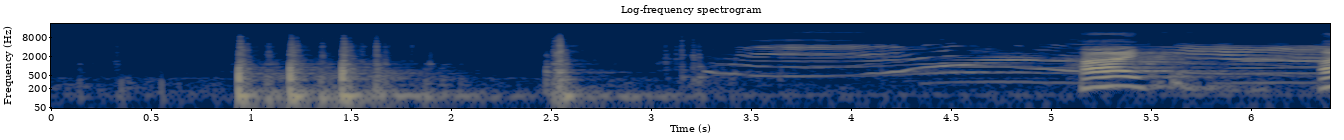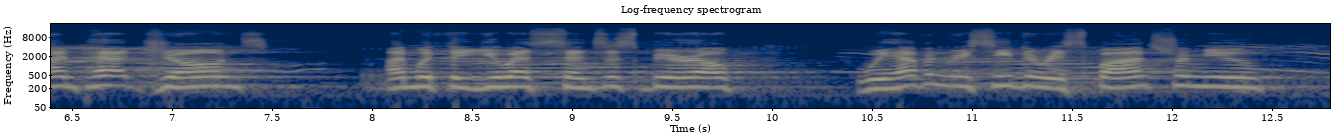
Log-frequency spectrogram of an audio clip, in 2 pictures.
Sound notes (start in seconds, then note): 0.9 knocking on door; 2.0 cats meowing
